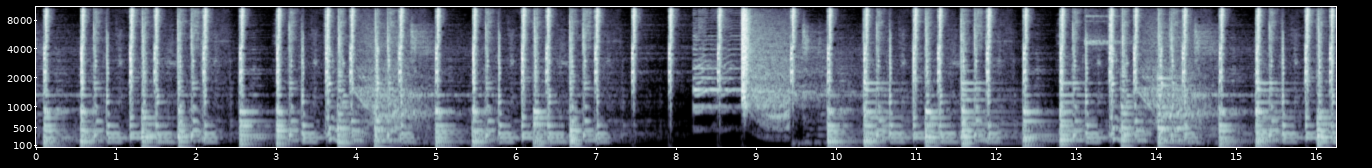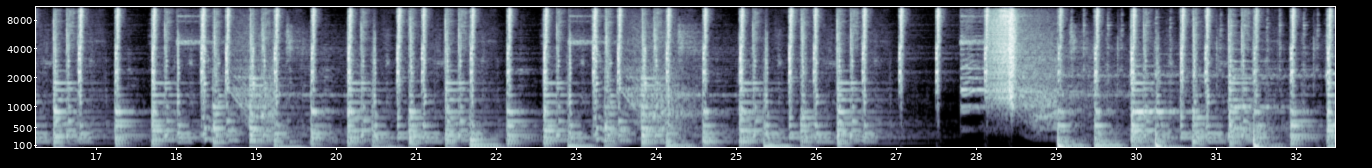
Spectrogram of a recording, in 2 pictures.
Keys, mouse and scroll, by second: 0.1 click, 1.0 click, 4.3 click, 4.4 click, 5.9 click, 6.2 click, 6.9 click, 8.8 click, 10.1 click, 17.0 click.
